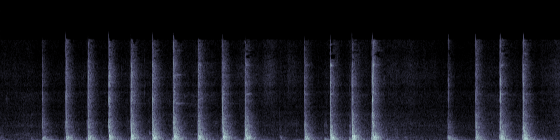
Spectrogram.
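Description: A mallet striking a fork seal driver, knocking a new fork seal down into a motorcycle fork leg. The blows come quickly, about four or five a second, in three runs with short pauses between them.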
